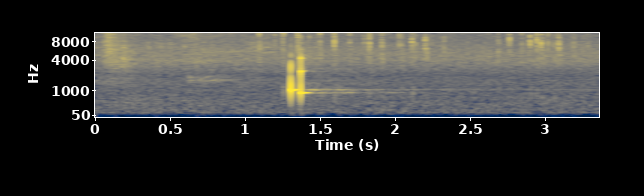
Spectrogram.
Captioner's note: computer chirps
